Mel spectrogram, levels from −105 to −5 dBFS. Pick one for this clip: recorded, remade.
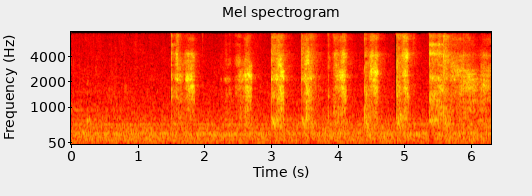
recorded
